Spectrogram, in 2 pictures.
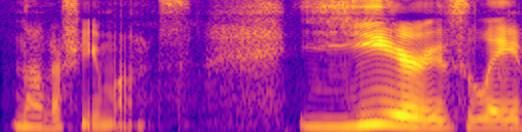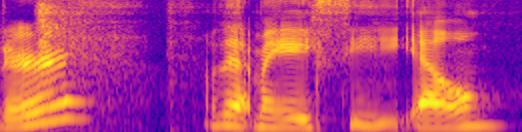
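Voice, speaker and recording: A woman co-hosting a podcast, telling a story in casual, animated chat, swearing often and acting out voices when she quotes. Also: medium pitch, slow, vocal fry. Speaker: podcast co-host.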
